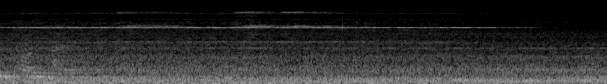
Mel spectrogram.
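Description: Train pulling slowly into an underground station: a steady rumble with a thin high squeal that fades out about five seconds in.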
